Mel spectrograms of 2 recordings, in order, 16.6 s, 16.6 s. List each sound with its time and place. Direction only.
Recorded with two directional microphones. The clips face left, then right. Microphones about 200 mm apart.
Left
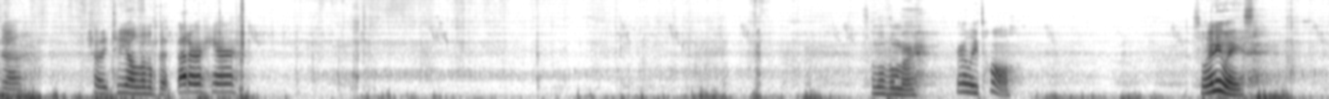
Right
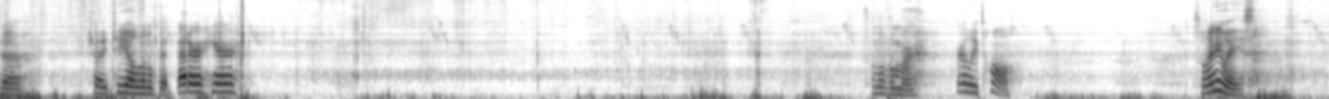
0.0 s speech: 50° right (ahead or behind)
1.1 s speech: 20° right (ahead or behind)
10.8 s speech: 15° left (ahead or behind)
14.9 s speech: 15° left (ahead or behind)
